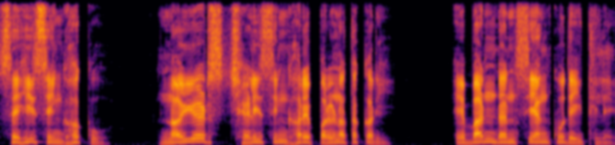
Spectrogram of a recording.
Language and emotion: Odia, neutral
